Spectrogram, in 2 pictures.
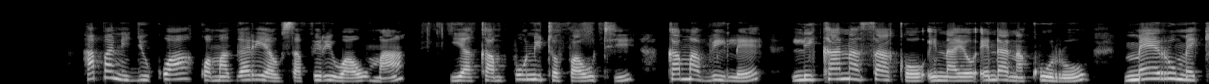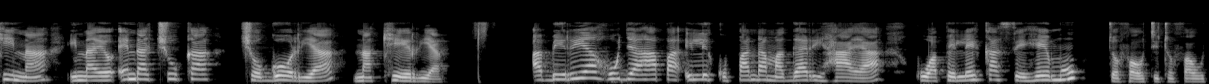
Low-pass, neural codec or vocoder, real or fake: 7.2 kHz; none; real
